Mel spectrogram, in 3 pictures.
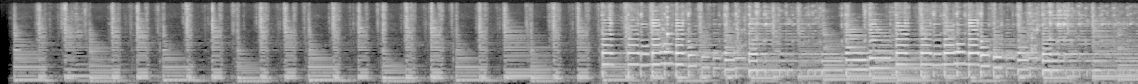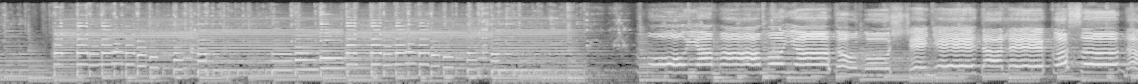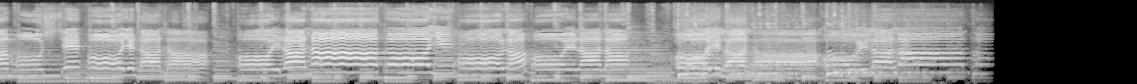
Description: akordeon / accordion
klarnet / clarinet
mandolina / mandoline
saksofon barytonowy / baritone saxophone
kontrabas / double bass
cymbały huculskie / hutsul dulcimer
lira korbowa / hurdy-gurdy
dudy / bagpipe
